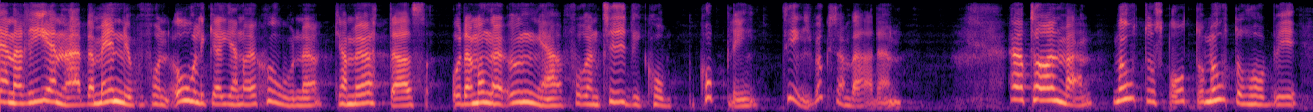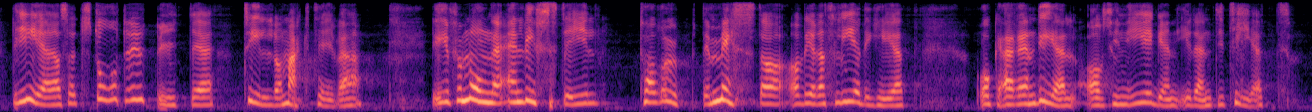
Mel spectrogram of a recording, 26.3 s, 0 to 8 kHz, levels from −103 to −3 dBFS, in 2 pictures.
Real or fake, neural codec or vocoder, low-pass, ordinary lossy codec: fake; codec, 24 kHz, 3 kbps, HILCodec; 7.2 kHz; none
